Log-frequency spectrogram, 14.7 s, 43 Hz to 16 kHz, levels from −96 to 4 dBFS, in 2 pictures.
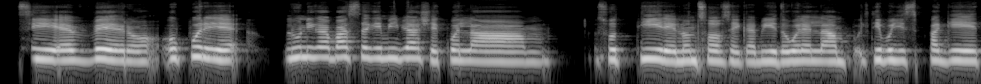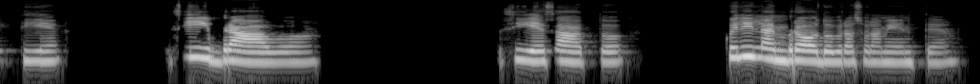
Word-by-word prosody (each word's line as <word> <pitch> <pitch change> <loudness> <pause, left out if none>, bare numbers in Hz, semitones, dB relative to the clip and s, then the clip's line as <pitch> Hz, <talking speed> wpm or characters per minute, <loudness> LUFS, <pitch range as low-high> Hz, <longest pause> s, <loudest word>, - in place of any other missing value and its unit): Sì 255 -2 +1
è 235 0 +3
vero, 225 -2 +3
oppure 255 -4 +1
l'unica 285 +1 0
pasta 285 0 -1
che 270 -1 -1
mi 270 0 0
piace 265 -3 -1
è - - -10
quella, 215 -2 -1
mhmm, 205 +1 -13 0.3
sottile, 245 -1 +1
non 220 +1 +1
so 225 0 -2
se 215 0 -5
hai - - -3
capito 210 +1 -1
quelle 225 +1 +2
là 220 -1 -1
un 215 -1 -4
p 210 - -15
tipo 235 +2 0
gli 230 -1 -2
spaghetti 225 -1 -3 0.8
sì 290 -2 0
bravo. 205 -2 +2 1.3
Sì 235 -3 -2
esatto, 210 -1 -3 0.6
quelli 295 +2 +5
là 275 -3 +3
in 240 -2 +4
brodo 225 -2 +3
però 210 0 -3
solamente. 205 0 -10
225 Hz, 145 wpm, -23 LUFS, 210-245 Hz, 1.3 s, quelli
